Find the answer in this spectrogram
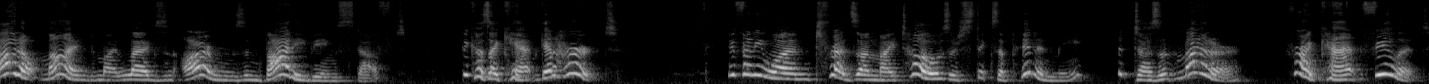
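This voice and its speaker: This is a put-on character voice with a husky sound. It moves at a fairly slow pace. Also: woman, high pitch for a woman. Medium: read story. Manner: polite, gentle.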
